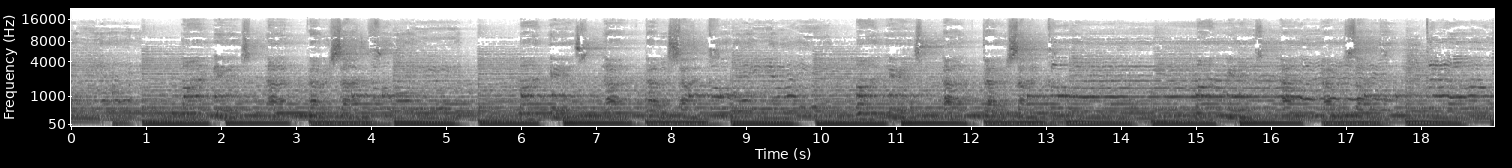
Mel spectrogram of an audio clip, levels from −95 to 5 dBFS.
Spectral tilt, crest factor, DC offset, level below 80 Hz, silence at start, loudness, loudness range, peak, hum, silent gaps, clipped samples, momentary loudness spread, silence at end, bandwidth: -6 dB/octave; 14 dB; under 0.1%; -20 dBFS; 0 s; -19 LUFS; 1 LU; -4 dBFS; none; none; under 0.1%; 3 LU; 0 s; 15.5 kHz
